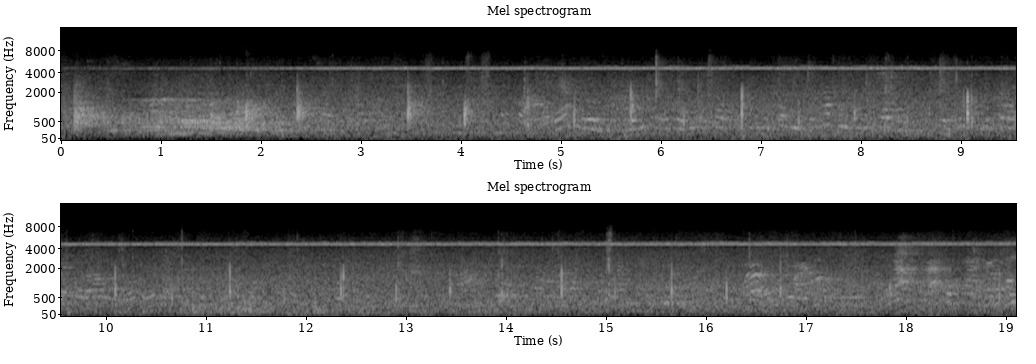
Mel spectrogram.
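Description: Footsteps walking on paved ground, hard shoe soles clicking about once a second, against a steady high-pitched whine and a background murmur.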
